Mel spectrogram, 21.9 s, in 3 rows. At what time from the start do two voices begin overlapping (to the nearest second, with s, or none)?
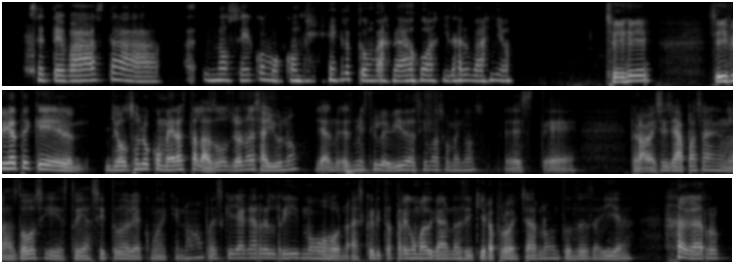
none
